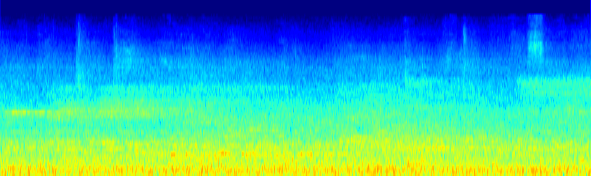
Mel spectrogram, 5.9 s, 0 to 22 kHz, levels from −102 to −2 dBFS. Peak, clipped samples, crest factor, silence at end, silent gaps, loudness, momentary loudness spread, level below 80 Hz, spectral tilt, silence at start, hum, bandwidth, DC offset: -24 dBFS; under 0.1%; 14 dB; 0 s; none; -37 LUFS; 2 LU; -44 dBFS; -7 dB/octave; 0 s; none; 14 kHz; under 0.1%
